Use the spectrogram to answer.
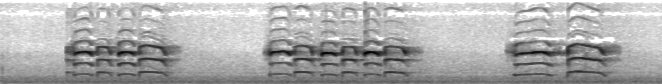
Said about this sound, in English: Squeak, squeak, the plastic pink ball goes. With its rhubarb, the custard face, with its fixed, happy grin.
